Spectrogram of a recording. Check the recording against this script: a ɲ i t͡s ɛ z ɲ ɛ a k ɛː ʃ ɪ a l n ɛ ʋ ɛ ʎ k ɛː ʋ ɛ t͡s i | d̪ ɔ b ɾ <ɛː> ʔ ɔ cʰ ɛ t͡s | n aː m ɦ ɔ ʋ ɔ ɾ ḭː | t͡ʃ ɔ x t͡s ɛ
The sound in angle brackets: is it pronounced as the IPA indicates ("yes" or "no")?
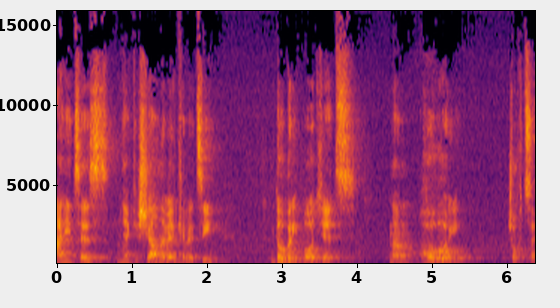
no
